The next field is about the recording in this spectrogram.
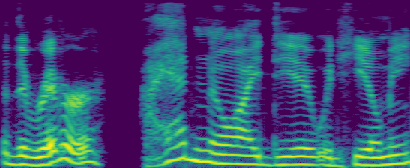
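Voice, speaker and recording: A man with a US West Coast accent speaks at a fairly high pitch with ordinary pitch variation, the sound dry and close with no echo on a very clean recording with a silent background. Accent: US West Coast American. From US, Oregon. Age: 60s. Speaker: cancer survivor and distance swimmer. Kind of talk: interview conversation.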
